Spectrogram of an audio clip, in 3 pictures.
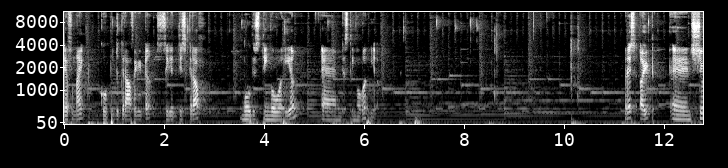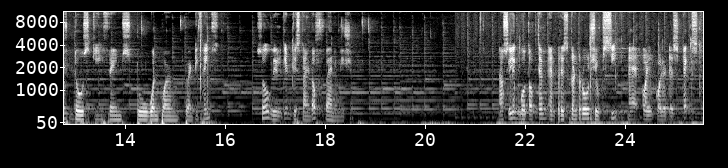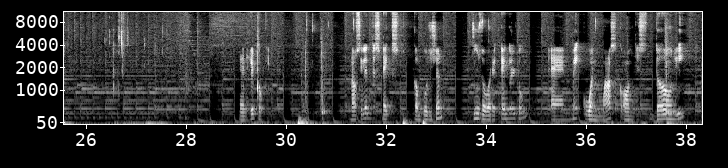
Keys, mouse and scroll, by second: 5.2-7.4 drag, 7.4 click, 8.4 space, 11.6-15.5 alt+drag, 15.5 space, 17.8 click, 19.3 u, 21.8 ctrl+a, 23.6 ctrl+shift+c, 24.7-25.9 typing, 27.1 shift+x, 28.4 shift+t, 29.3 Return, 30.4 click, 33.9 click, 36.1-38.3 drag.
